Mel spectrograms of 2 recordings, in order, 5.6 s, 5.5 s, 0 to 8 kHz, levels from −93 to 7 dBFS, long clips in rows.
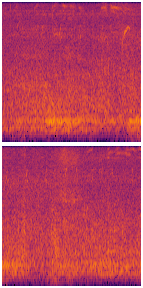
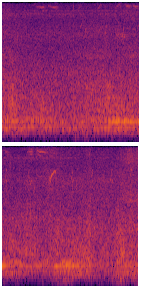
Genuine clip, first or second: second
